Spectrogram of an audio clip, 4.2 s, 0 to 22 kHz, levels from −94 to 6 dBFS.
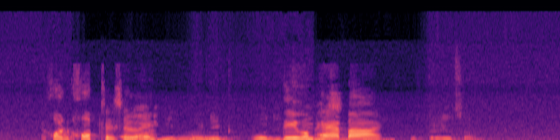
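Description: Speech suppressed in double talk at 0.83–0.96, 1.18–1.42, 1.75–1.89 and 2.42–3.17 s: the speech dips by up to about 15 dB, likely from echo-canceller ducking during overlapping talk.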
